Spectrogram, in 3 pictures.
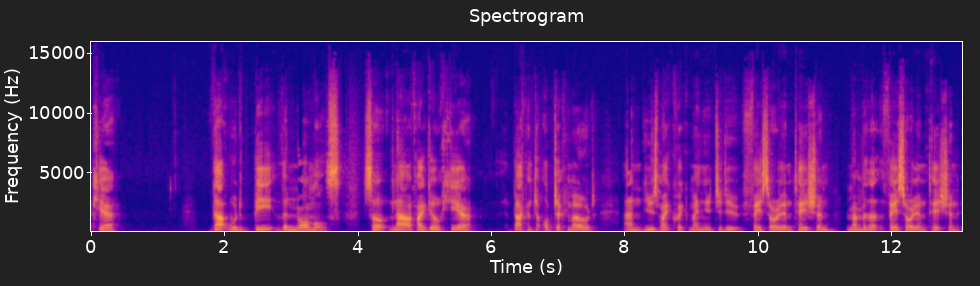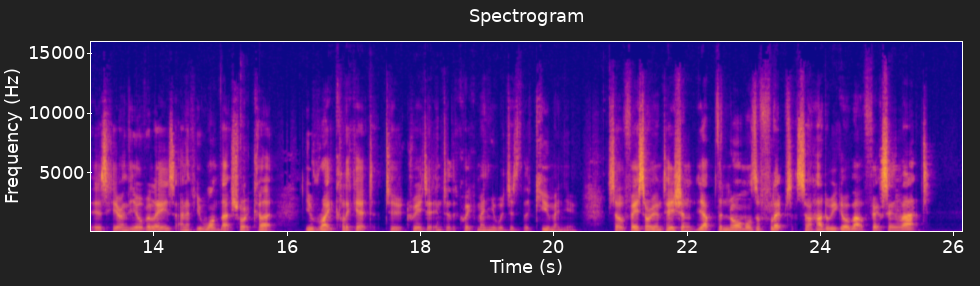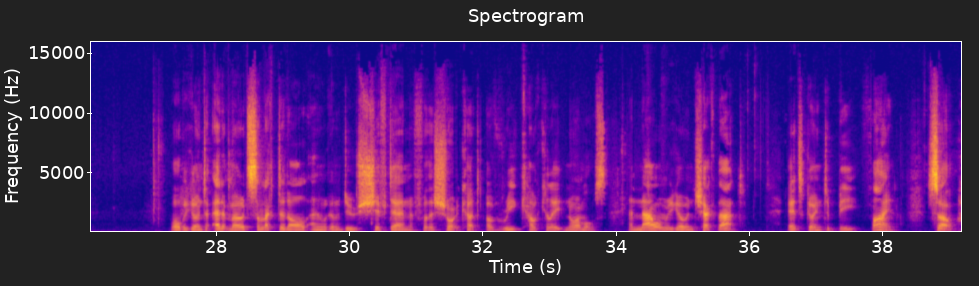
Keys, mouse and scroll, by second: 4.5 Tab, 8.3 q, 18.1 q, 22.7 q, 27.0 q, 28.1 Tab, 30.3 shift+n, 35.6 q, 38.1 q.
